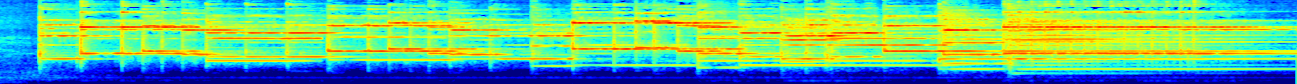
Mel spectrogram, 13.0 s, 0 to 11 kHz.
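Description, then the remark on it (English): Clear, ringing Christmas bells slowly chime We Wish You a Merry Christmas one note at a time, each tone sustaining and overlapping the next, loud with no voices, from the 1989 Hershey's Kisses Christmas Bells TV commercial. “You've got those lines of Hershey's Kisses and they're slowly playing We Wish You a Merry Christmas on actual Christmas bells.”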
